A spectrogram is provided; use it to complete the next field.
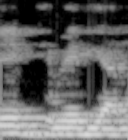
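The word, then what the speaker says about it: Weberian: বায়ুথলি আরো একটা জিনিসের সাথে কানেক্টেড, দেখো এই যে এই জিনিসটার নাম হলো ওয়েবেরিয়ান ওসিকল। ওই ফিরে ফিরে ওসিকল মানে অস্থি, মানে ওয়েবেরিয়ানকে ভেবেরিয়ান উচ্চারণ হয়, ওয়ে উচ্চারণ করতে যে ভে হয়ে যায়।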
